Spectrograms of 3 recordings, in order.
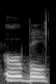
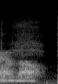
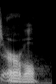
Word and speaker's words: herbal: Some people pronounce the letter H in that word. They should know that the H doesn't feel bad. – Herbal. – People don't. Don't think that the H feels bad because you didn't pronounce it. It's herbal. That's all there is to it. I'm not going herbal.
